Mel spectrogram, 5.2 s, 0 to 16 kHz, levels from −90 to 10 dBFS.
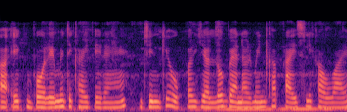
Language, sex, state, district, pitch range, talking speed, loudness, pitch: Hindi, female, Bihar, Madhepura, 165-180 Hz, 205 wpm, -18 LUFS, 170 Hz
